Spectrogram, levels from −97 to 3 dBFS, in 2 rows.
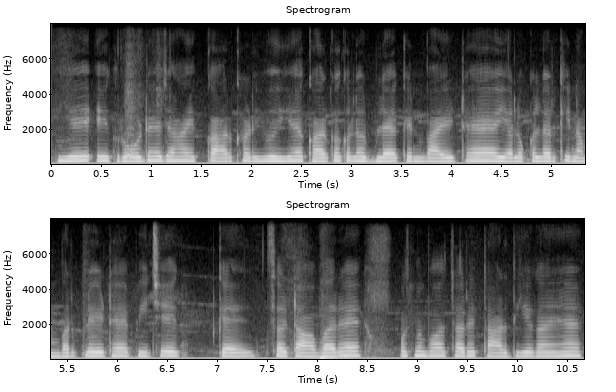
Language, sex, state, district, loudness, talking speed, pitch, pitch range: Hindi, female, Jharkhand, Jamtara, -16 LUFS, 185 wpm, 220 Hz, 215-230 Hz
